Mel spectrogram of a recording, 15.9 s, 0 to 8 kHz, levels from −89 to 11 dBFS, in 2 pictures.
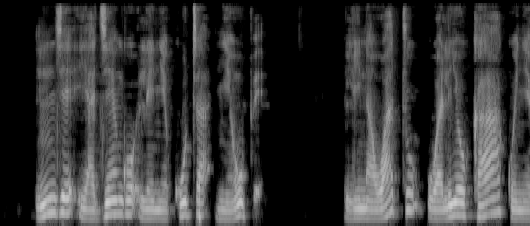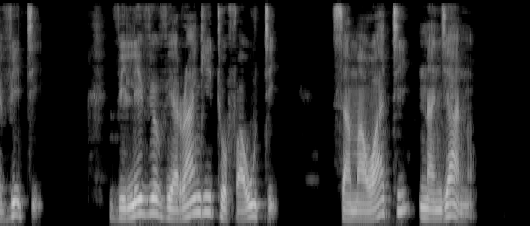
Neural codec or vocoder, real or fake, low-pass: none; real; 7.2 kHz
